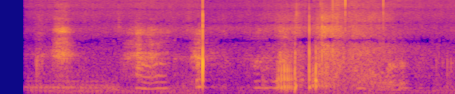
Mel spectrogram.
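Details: Dogs at play making weird noises likened to a Wookiee: short harmonic, groaning vocal bursts, one bending downward, then a sharp click and a cluster of throaty grumbles near the three-second mark.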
